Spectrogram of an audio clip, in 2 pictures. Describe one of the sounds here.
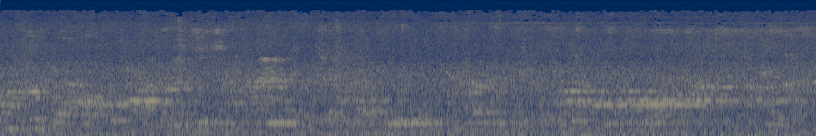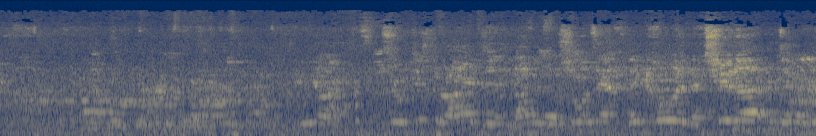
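Voices of passers-by murmur along a busy street.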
